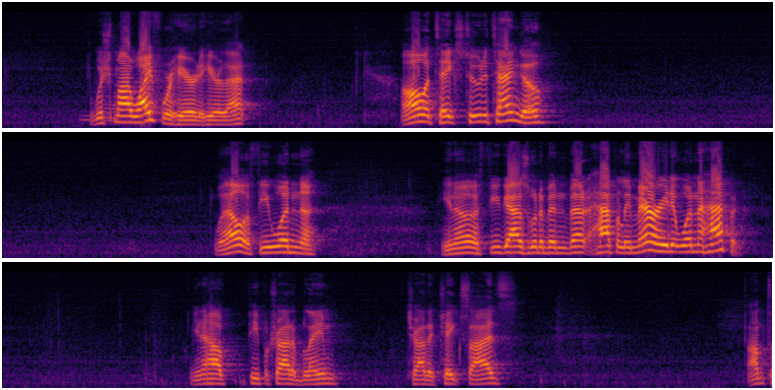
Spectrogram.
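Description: A middle-aged man speaks calmly into a close microphone, in short bursts with pauses.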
